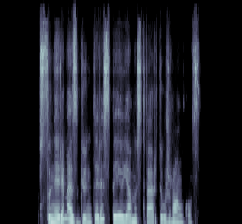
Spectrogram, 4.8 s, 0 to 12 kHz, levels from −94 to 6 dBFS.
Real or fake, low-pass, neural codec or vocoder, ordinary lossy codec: real; 10.8 kHz; none; Opus, 24 kbps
